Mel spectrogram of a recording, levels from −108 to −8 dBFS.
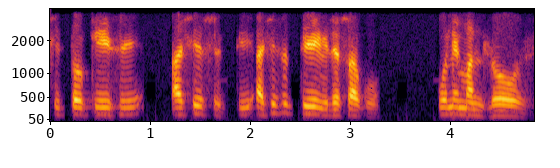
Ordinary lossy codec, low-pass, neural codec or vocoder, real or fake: none; 3.6 kHz; none; real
